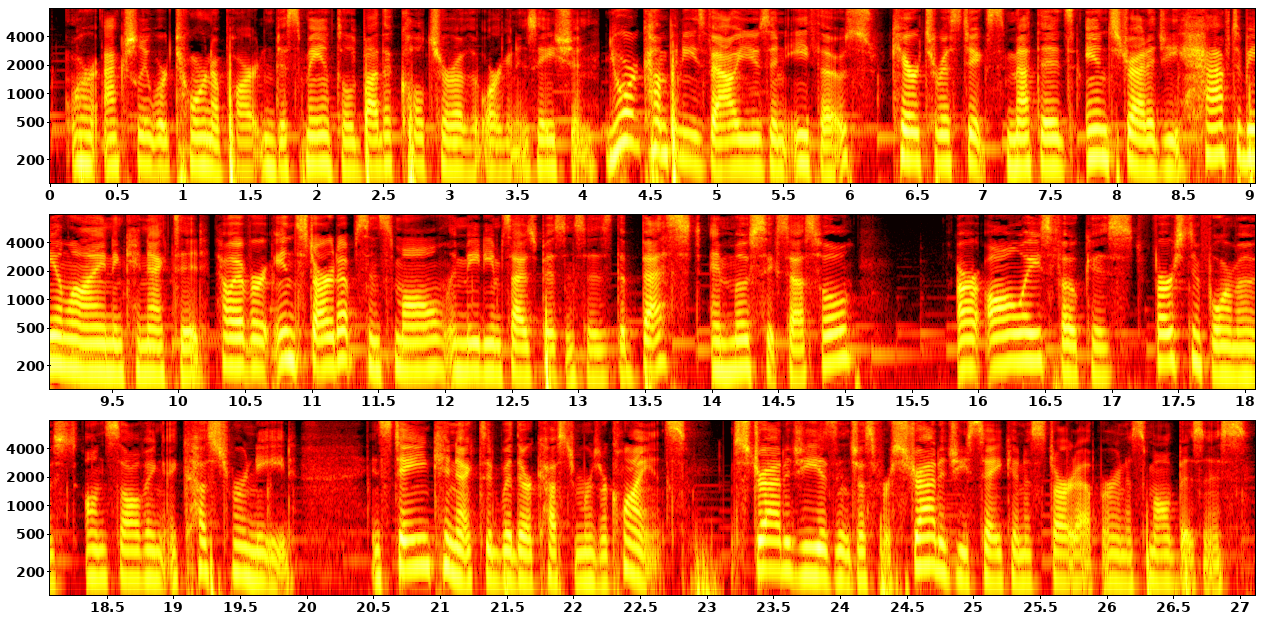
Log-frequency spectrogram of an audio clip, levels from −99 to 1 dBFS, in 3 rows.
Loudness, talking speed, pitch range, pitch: -19 LUFS, 165 wpm, 160-195 Hz, 170 Hz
